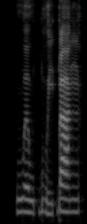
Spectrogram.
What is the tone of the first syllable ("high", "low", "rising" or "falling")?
low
